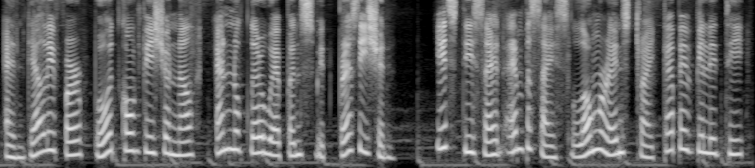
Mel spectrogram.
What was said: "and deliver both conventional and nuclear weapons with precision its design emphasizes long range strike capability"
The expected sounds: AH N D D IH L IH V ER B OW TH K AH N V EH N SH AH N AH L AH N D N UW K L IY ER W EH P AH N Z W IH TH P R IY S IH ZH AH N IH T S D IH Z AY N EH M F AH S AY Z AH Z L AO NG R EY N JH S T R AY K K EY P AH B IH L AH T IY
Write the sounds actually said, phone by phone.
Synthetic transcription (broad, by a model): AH N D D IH L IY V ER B OW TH K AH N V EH SH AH N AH L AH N N UW K L IY ER W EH P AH N S W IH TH P R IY S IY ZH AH N IH T S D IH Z AY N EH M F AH S AY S L AO NG R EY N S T R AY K K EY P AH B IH L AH T IY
